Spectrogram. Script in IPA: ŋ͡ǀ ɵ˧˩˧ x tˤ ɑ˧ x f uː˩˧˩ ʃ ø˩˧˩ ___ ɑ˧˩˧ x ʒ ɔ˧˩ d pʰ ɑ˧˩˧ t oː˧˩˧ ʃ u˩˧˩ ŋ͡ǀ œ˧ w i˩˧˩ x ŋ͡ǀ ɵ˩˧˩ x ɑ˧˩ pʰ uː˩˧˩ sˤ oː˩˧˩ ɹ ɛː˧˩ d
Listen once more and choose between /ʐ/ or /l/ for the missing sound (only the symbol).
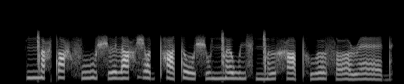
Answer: l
